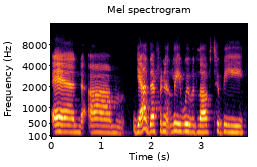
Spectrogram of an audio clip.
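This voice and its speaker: A woman's voice: medium pitch, little pitch movement, measured pace. A woman in her thirties from Colombia, a podcast guest telling her story in a chatty, grateful way with many fillers. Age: 30s. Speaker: guest, wellness brand founder. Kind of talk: podcast interview, personal story.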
